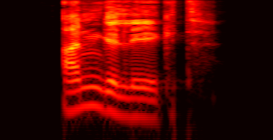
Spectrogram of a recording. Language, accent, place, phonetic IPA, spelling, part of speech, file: German, Germany, Berlin, [ˈanɡəˌleːkt], angelegt, verb, De-angelegt.ogg
- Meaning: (verb) past participle of anlegen; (adjective) 1. invested 2. applied 3. arranged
